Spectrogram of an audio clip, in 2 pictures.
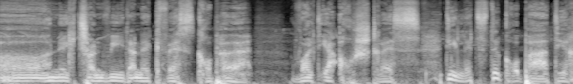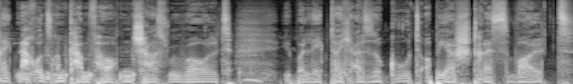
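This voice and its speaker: A man's put-on character voice, very deep in pitch, at a fairly slow pace. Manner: grumpy, self-pitying.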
